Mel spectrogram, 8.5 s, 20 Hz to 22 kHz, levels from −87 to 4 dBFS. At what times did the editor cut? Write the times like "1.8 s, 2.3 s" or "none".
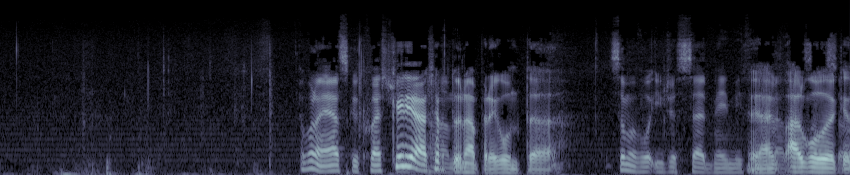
none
